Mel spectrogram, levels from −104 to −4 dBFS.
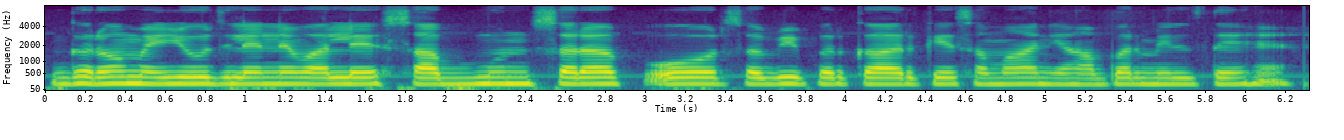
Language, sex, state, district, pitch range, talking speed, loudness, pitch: Hindi, female, Rajasthan, Bikaner, 175-180 Hz, 150 wpm, -15 LUFS, 175 Hz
